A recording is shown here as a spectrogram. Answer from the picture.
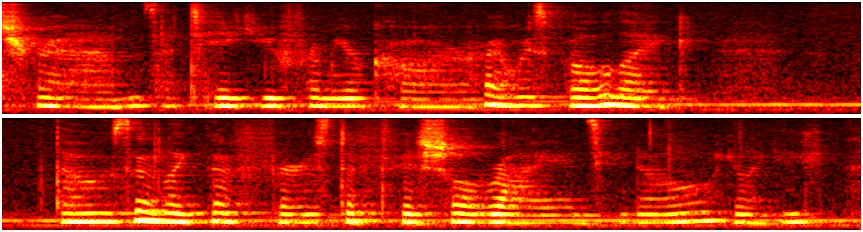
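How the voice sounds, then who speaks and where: Soft-spoken and relaxed in tone, the voice comes through noticeable background noise. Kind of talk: soft-spoken ASMR book flip, casual talk. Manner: soft-spoken, relaxed.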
